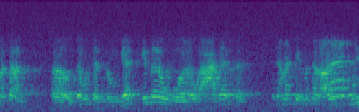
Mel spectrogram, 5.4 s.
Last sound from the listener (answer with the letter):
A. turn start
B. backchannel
B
